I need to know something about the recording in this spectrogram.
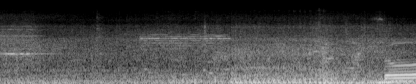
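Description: Motorcycle engine running with a low, steady rumble that gets louder a little over two seconds in as the bike pulls away from the fuel pump.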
